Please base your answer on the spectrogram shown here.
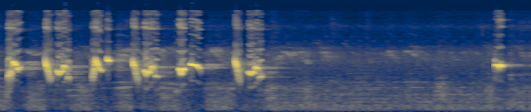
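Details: Sooty-headed bulbul song played to draw a reply: a quick run of about eight bubbly, chirpy notes in the first two and a half seconds, then silence and one last clear note.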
